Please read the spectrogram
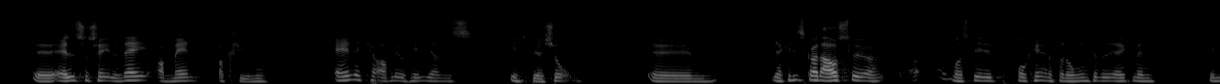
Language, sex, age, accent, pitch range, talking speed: Danish, male, 40-59, native, 150-185 Hz, 140 wpm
